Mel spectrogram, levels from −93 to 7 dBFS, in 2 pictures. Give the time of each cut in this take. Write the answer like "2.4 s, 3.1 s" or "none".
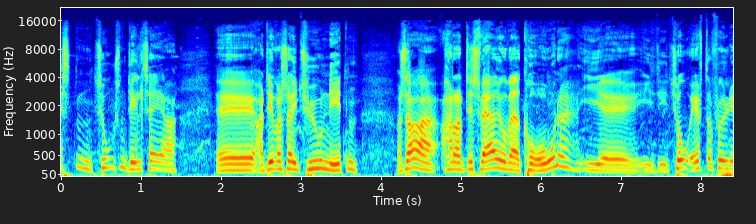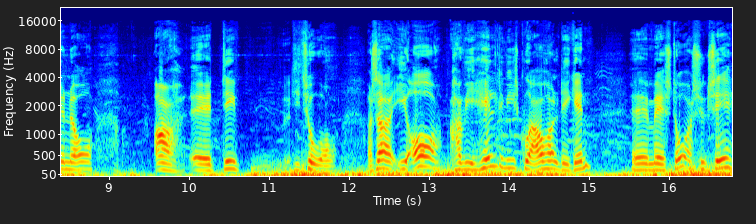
11.3 s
